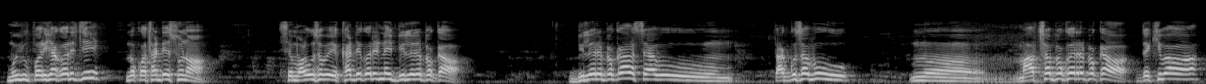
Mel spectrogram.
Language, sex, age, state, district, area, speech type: Odia, male, 45-60, Odisha, Jagatsinghpur, urban, spontaneous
